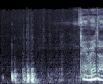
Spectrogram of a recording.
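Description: A hand taps on a wooden panel.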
